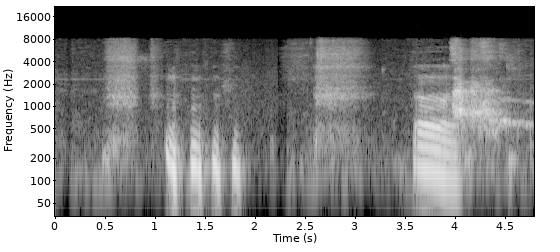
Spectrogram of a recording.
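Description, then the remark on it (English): A half-bald dog shooting down the stairs barks in a quick run of four or five sharp, yippy barks, pauses with some breathy rustling, then lets out a louder, drawn-out whining bark. “Yes, a half bald dog shoots down the stairs.”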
